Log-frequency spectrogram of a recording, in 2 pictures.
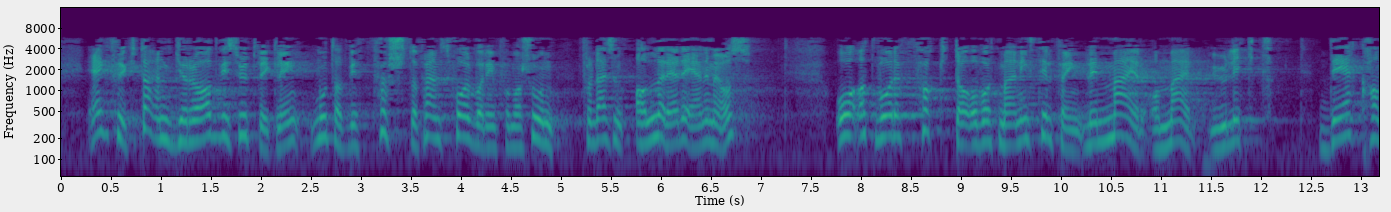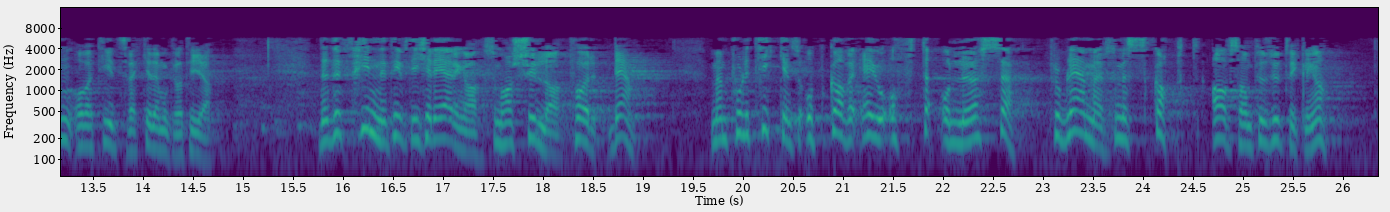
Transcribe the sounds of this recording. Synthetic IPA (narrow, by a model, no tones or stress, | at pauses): ɛɡfɾʏkt̪ɑæɪnɡɾɑːd̪ʋiːsʉːt̪ʰʋɪklɪŋmʊt̪ɑt̪ʋɪfœʂtɔfɾɛmst̪foːɾʋoːɾəɪnfɔɾmɑʂuːnfɾɔd̪æɪsɔmɑlːəɾeːd̪əɛɾeːnɪmɛɔs | ʔɔʔɑt̪ʋoːɾəfɑkt̪ɑɔʋɔːʈmæɪnɪŋst̪ʰɪlpʰœɪŋblɪɾmæɪɾɔmæɪɾʉːlikt̪ | d̪ɛkʰɑnʔoːʋəʈʰiːd̪sʋɛkːəd̪ɛmʊkɾɑt̪ʰiːɑ̰ | d̪ɛæd̪ɛfɪnɪt̪iːft̪ɪçːəɾɛjeːɾɪŋɑsɔmhɑʂʏlːɑfɔɾd̪ɛ | mɛnpʰʊlɪt̪ʰɪkːənsʊpːɡɑːʋəʔæɾjʊʔɔft̪əʔɔløːsəpʰɾʊbleːməɾsɔmæskɑpt̪ʔɑʋsɑmfʉnsʉːt̪ʋɪklɪŋɑ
